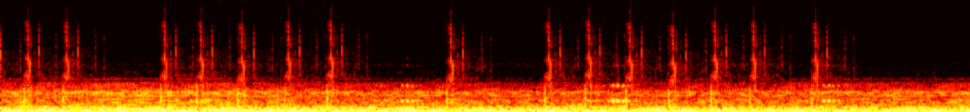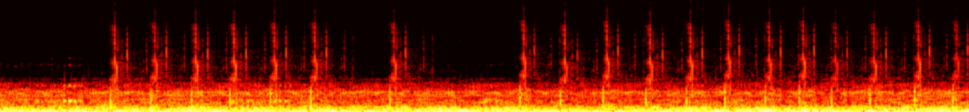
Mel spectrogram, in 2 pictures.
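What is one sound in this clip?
Heavy footsteps clang steadily on a metal floor.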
